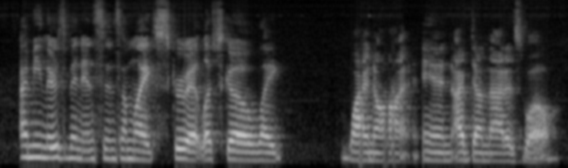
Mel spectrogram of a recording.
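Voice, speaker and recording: Delivered at a moderate pace, a normal speaking voice keeps a fairly even intonation. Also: woman, fairly low pitch for a woman. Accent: American. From Illinois. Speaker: fitness coach. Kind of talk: casual chat.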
